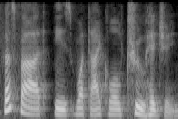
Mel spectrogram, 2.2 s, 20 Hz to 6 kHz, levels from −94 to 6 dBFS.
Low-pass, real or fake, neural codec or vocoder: 5.4 kHz; fake; codec, 16 kHz, 0.5 kbps, FunCodec, trained on LibriTTS, 25 frames a second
